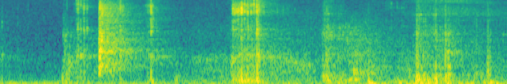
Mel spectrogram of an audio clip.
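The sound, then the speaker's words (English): Someone crunches a hot Cheeto: a handful of crisp, sharp bites and crackly chews come in an uneven rhythm over a quiet background, with no talking. “Nice crunch.”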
